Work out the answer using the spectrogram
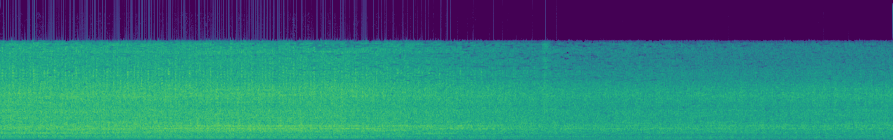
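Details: VW Passat idling evenly with a steady high whine holding its pitch; whine of unknown origin.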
